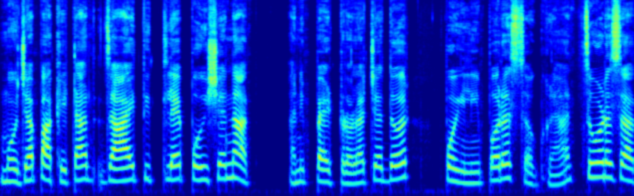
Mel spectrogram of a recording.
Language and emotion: Goan Konkani, sad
